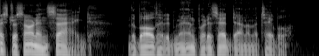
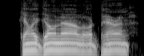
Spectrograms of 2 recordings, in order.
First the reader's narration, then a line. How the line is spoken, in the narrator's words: Flan asked anxiously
